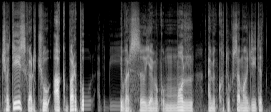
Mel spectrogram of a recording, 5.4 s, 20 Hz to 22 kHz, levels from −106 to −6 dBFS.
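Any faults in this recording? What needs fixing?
At 1.68 s the speech cuts out abruptly and returns at 2.41 s, a gap of about 0.73 s. This is an audio dropout to a faint residue. The gap is not silent. A faint leak of the sound remains, roughly 35 dB below its normal level. The break is sudden, not a pause or a fade. The likely cause is a brief loss of the signal upstream while the path after it stayed live. Secure the source connection and monitor the feed so that interruptions are caught during capture.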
